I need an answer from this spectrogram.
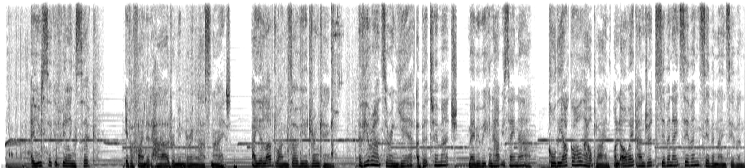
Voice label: accented english female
